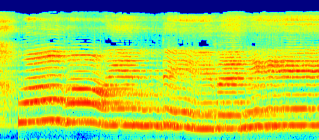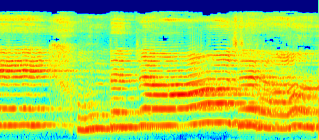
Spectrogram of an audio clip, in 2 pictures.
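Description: A woman singing a Tamil film melody unaccompanied, in long held notes that glide between pitches, with a short break for breath about four seconds in.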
